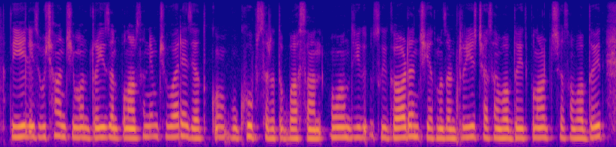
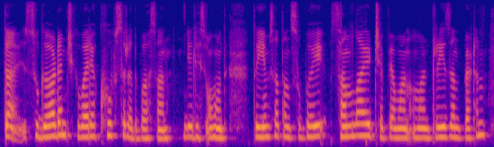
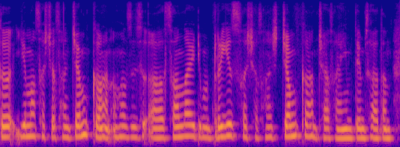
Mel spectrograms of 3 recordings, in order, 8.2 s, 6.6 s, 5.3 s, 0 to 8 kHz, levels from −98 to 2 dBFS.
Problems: none marked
